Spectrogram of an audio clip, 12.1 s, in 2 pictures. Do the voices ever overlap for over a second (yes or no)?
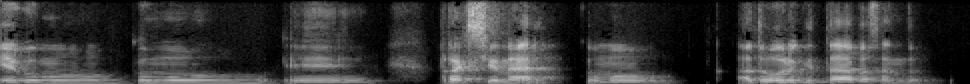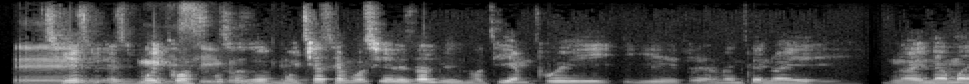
yes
